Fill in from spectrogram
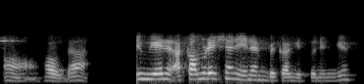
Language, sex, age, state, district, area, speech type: Kannada, female, 60+, Karnataka, Chamarajanagar, urban, conversation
